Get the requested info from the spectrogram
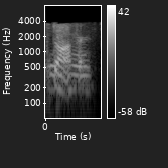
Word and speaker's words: Dauphin: Am I pronouncing that right? – Dauphin County, yes. I think it's Dauphin.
